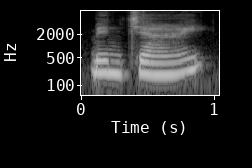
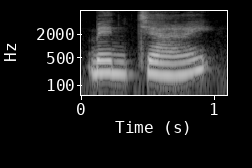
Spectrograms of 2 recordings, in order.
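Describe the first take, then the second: No difference in how they are said.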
